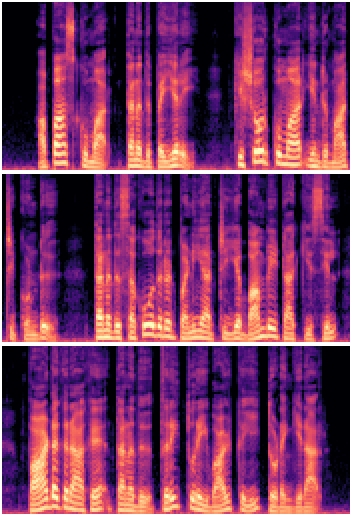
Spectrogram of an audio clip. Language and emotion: Tamil, neutral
